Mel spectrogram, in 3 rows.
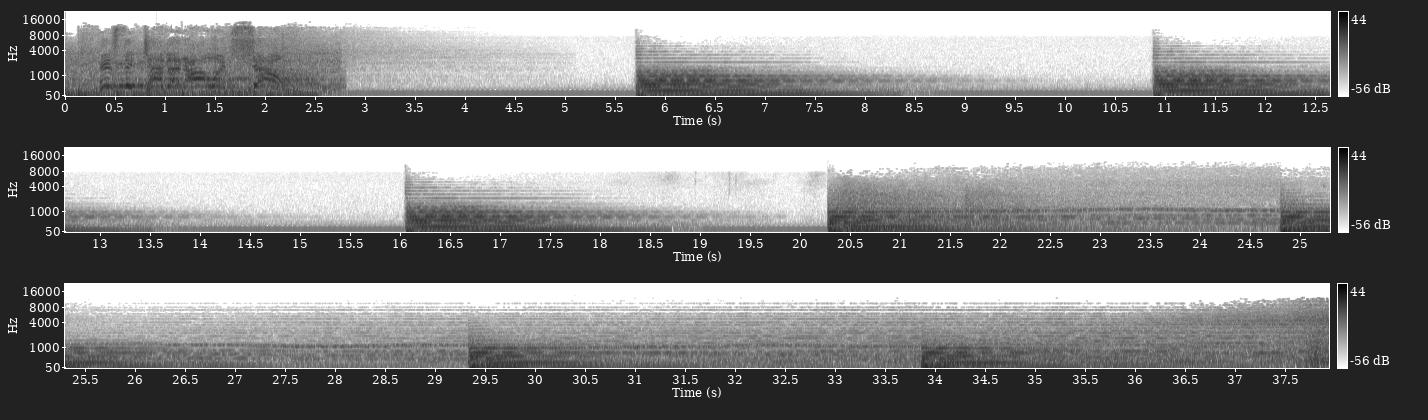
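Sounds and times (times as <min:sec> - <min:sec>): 
speech: 0:00.7 - 0:02.5
low steady droning hum: 0:02.2 - 0:37.9
gong being struck: 0:05.7 - 0:09.3, 0:10.9 - 0:14.2, 0:16.1 - 0:19.0, 0:20.3 - 0:37.9.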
